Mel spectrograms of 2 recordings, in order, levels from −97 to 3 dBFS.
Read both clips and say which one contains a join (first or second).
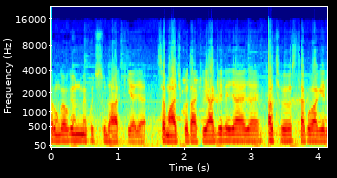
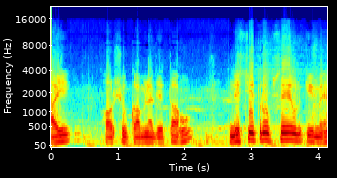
first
